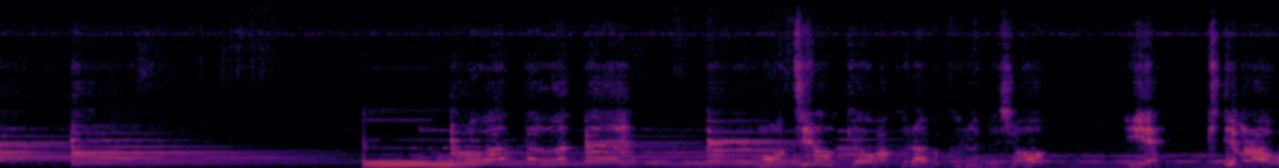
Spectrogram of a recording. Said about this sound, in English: The final bell rings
